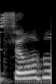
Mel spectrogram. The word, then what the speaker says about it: syllable: The word syllable has 3 syllables.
